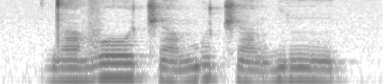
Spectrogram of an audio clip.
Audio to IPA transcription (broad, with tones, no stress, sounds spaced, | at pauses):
d ã˨ v oː˦ t͡ʃ ã˨ m u˦ t͡ʃ ã˨ ɡ͡b ĩ˦˨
